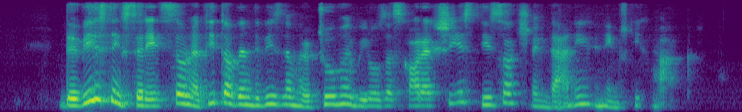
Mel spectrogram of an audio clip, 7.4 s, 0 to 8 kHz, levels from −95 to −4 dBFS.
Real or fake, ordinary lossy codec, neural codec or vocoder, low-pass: fake; AAC, 48 kbps; codec, 16 kHz, 0.8 kbps, ZipCodec; 7.2 kHz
